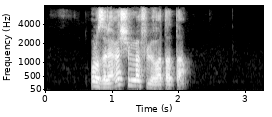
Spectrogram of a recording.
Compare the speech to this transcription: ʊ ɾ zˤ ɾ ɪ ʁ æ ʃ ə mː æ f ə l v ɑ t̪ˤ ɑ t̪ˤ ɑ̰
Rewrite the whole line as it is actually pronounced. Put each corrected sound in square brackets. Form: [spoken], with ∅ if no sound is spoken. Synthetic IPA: ʊ ɾ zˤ ɾ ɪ ʁ æ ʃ ə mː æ f ə l v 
